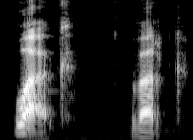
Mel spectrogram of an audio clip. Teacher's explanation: So the W turns into a V sound.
